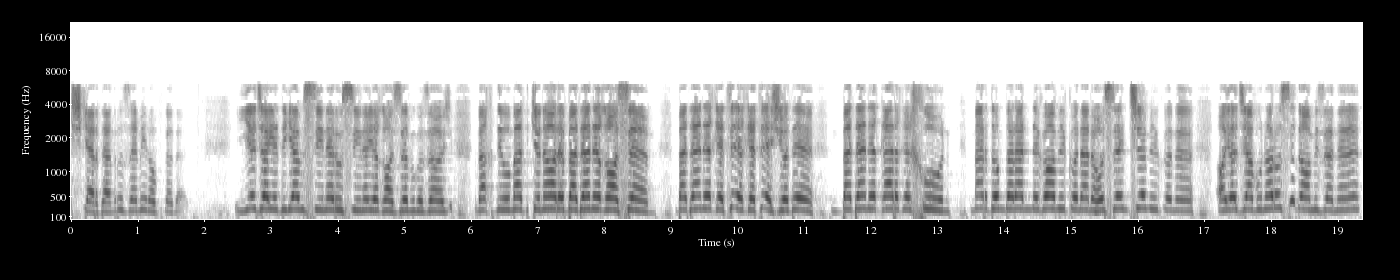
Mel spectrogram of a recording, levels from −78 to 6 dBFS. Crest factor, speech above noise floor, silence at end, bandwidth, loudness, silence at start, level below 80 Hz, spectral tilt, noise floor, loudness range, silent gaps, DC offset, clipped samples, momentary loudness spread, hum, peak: 18 dB; 28 dB; 0.05 s; 6.2 kHz; -25 LUFS; 0 s; -56 dBFS; -0.5 dB/octave; -54 dBFS; 4 LU; none; under 0.1%; under 0.1%; 10 LU; none; -10 dBFS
